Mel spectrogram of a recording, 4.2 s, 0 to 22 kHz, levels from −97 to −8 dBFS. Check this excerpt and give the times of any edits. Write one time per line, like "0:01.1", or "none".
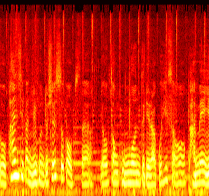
0:01.9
